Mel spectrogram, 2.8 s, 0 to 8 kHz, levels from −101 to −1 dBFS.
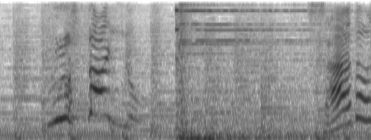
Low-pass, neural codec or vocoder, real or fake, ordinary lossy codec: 7.2 kHz; none; real; none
